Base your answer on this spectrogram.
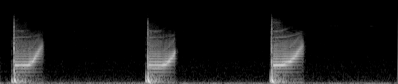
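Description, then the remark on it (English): Three loud, springy cartoon boings with a wobbling, rising pitch, repeating at a steady bouncing rhythm about every 1.3 seconds, with a fourth just starting at the end and no voices: Sheila, Mr. Kumalo's pig, bouncing on a tractor tube at Mr. Kumalo's farm. “He rushed over, and there was Sheila, Mr. Kumalo's pig, bouncing on a tractor tube.”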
